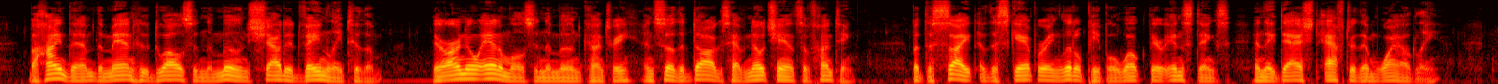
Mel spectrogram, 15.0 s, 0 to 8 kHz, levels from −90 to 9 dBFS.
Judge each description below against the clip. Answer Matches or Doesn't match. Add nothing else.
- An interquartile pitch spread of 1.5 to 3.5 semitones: Doesn't match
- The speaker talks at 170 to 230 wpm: Matches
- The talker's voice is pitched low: Matches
